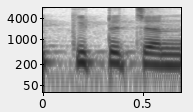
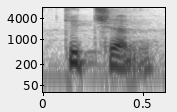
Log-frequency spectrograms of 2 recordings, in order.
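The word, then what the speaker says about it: kitchen: आ जाएगा जैसे कि यहां पर टी के बाद सीच है तो हम सीच तो पढ़ रहे हैं सीच को च के रूप में लेकिन टी को हम नहीं पढ़ रहे हैं टी इसमें साइलेंट है ठीक है अब ऐसे नहीं पढ़ेंगे जैसे ये है किट चन नहीं किचन ठीक है इस तरीके से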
